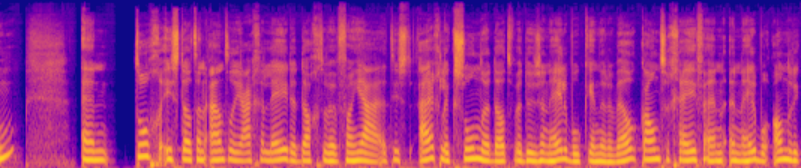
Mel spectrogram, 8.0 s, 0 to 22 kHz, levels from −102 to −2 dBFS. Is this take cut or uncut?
uncut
